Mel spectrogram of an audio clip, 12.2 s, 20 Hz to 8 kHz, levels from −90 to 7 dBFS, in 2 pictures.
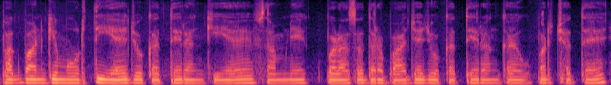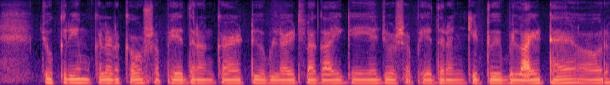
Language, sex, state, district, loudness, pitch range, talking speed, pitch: Hindi, male, Chhattisgarh, Balrampur, -20 LUFS, 105-115 Hz, 210 wpm, 110 Hz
